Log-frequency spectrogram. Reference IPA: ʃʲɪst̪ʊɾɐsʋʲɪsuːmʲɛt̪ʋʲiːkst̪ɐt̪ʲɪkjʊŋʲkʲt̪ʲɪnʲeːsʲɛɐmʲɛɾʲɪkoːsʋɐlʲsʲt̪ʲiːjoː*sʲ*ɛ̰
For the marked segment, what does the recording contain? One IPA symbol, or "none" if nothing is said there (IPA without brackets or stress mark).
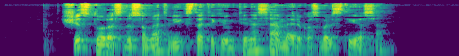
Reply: sʲ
